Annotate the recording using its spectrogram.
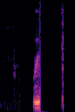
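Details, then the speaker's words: Sleeping dog snoring during a conversation: a brief honking snort with puffing out. "oh my dog's snoring can you hear him uhuh are G hear the little is that wait wait is that like puffing out yeah yeah he's doing the whm"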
